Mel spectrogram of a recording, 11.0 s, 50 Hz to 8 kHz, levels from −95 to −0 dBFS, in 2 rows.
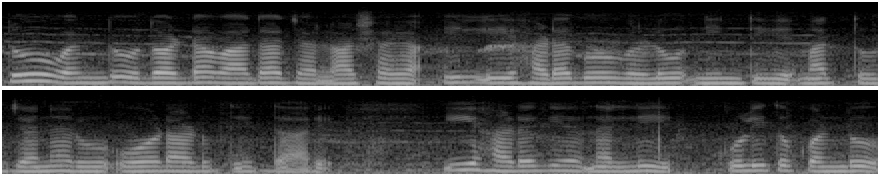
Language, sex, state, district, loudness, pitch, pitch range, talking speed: Kannada, female, Karnataka, Belgaum, -37 LUFS, 165 Hz, 160-175 Hz, 75 wpm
